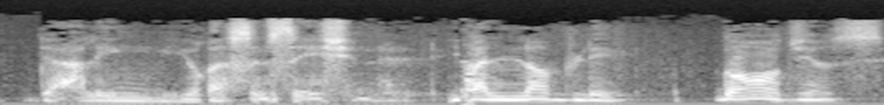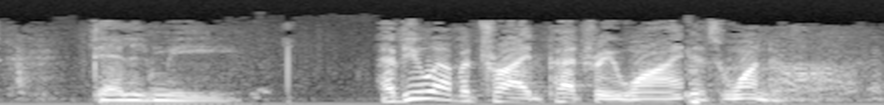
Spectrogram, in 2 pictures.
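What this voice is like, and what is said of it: Whispered fake French accent. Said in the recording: “whispering in my fine French accent”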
